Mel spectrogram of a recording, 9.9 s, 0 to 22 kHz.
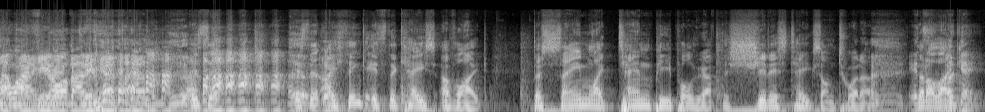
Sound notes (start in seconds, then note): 0.0 men laughing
